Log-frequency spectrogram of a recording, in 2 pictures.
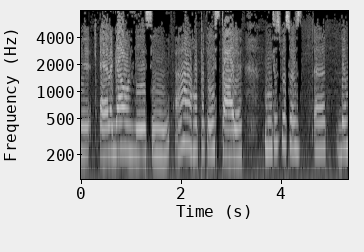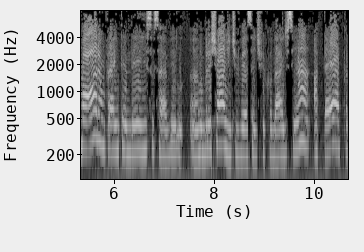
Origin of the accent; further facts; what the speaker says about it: Venâncio Aires, Rio Grande do Sul, Brazil; Eu sou de natural de Venâncio Aires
